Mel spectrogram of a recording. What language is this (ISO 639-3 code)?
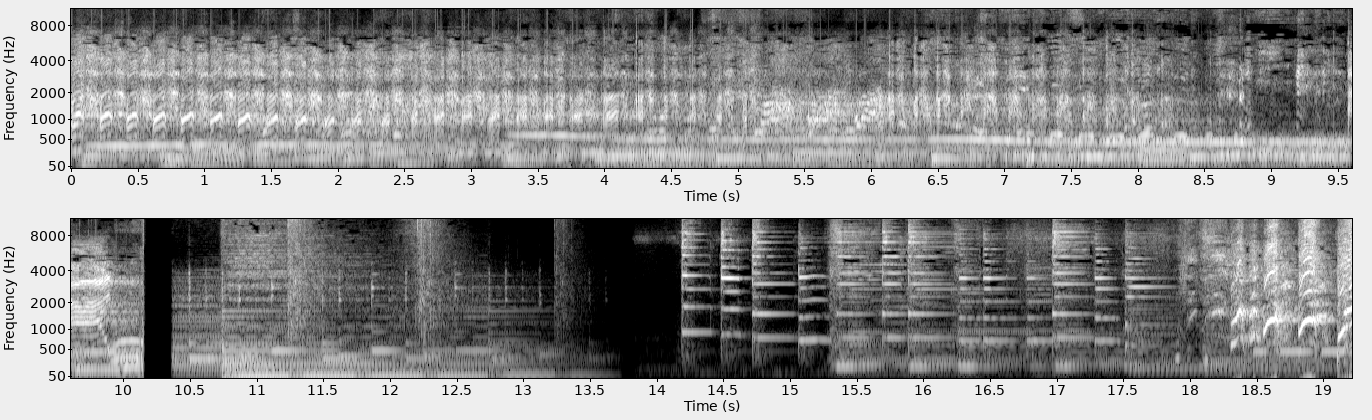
ind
